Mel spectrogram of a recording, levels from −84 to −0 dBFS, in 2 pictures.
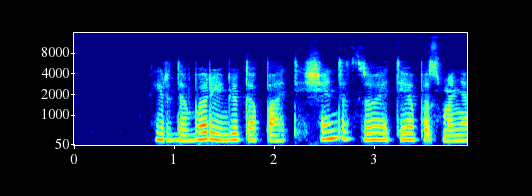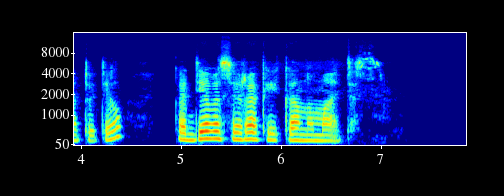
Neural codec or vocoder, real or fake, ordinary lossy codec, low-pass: none; real; AAC, 48 kbps; 14.4 kHz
